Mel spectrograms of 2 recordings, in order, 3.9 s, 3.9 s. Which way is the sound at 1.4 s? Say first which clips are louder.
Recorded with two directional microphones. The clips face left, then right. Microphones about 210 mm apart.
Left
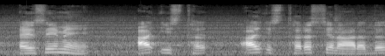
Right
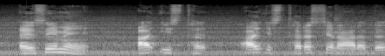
Right 1 dB; 30° right (ahead or behind).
